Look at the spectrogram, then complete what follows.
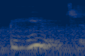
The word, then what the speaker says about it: Butte: Somebody said it's butte, rhymes with cute.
